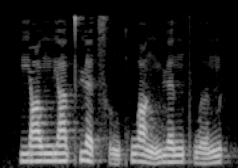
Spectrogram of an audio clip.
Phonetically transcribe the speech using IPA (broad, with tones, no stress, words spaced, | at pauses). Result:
jɑ˥ʊ̯ n̪jä˥t̪ʰɥɛ˥˩t͡sʰɤ˩ŋ kʰwɑ˥˩ŋ n̪ɥɛ˥npʰwə˧˥n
